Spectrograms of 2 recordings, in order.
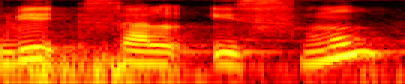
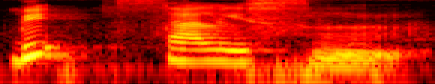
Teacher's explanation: Jadi dipindahkan yang tadinya huruf lam sukun dan hamzah kasroh, jadi dibacanya jadi lam kasroh semuanya, bisalismu, seperti itu. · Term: naql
